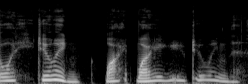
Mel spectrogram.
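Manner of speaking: hushed stage half-whisper. Retelling a scene the speaker loved: imitating Owen Wilson half-whispering. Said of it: "I just love the way he, like, whispers".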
